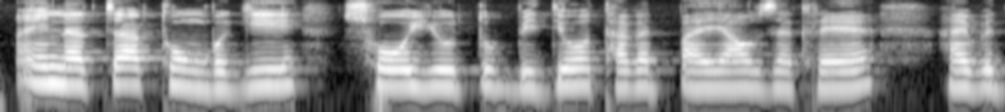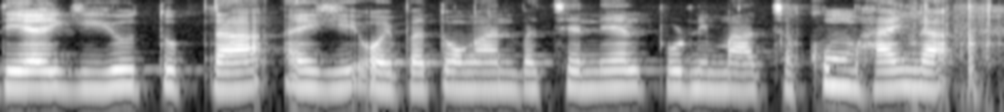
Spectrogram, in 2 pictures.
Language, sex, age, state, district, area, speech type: Manipuri, female, 18-30, Manipur, Tengnoupal, rural, spontaneous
